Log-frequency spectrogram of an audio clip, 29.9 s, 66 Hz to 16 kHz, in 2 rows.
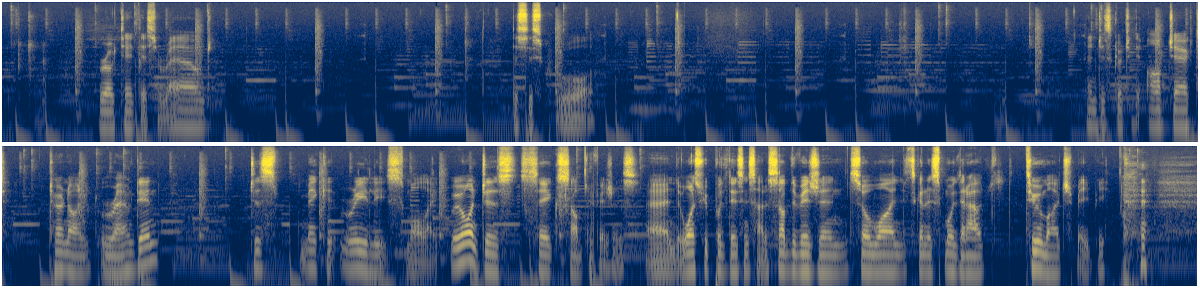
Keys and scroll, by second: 0.1 ctrl+z, 1.6 ctrl+z, 5.6 e, 15.7 2, 21.3 2, 21.7 1.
